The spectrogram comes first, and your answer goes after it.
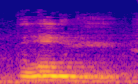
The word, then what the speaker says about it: bologna: i could find to doctor scott would be baloney which to me it's weird that this word is pronounced bologna apparently which i know this bologna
